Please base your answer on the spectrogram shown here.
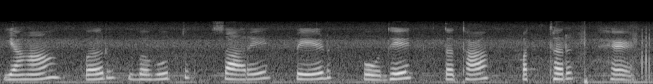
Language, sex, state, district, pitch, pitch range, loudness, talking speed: Hindi, female, Haryana, Charkhi Dadri, 240 Hz, 230-260 Hz, -16 LUFS, 85 wpm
